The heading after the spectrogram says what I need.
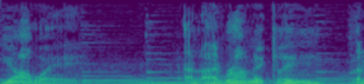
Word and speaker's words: Yahweh: Yahweh was named Jay because early European translators were ignorant of the correct pronunciation of Hebrew names many inadvertently referred to the name of God as Jehovah instead of Yahweh and ironically the name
